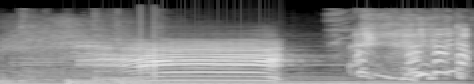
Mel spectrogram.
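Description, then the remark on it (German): A voice imitates a calf's moo, saying "Muh, muh" in German: one long drawn-out lowing call held for over a second, loud, followed by a brief stretch of other vocal sounds. “Und ich bin die Babykuh. Muh, muh.”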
